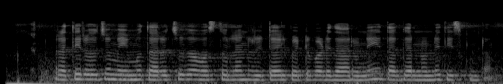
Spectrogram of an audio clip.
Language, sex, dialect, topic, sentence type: Telugu, male, Telangana, banking, statement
